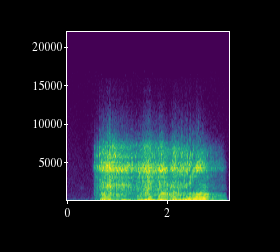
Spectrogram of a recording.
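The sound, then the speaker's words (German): A motorcycle engine revs steadily for close to three seconds. Its pitch wavers up and down as it stays loud and alone, with no voices. “Was hören Sie? Ich höre das Motorrad.”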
